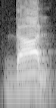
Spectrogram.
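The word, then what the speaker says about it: دال: अगर लफ्ज़ के बीच में ये वोवेल्स आएंगे तो हम इस तरीके से इसे शो करेंगे, दाल, अलिफ, दा और लाम, दाल, दाल, अलिफ, दा, मीम, दाम।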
